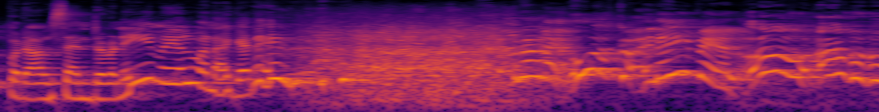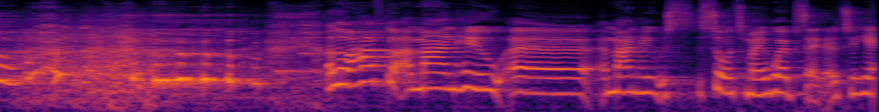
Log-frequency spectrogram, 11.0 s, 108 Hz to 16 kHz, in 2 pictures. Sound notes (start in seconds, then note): 1.8 audience laughing; 4.6 laughs; 6.5 audience laughing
